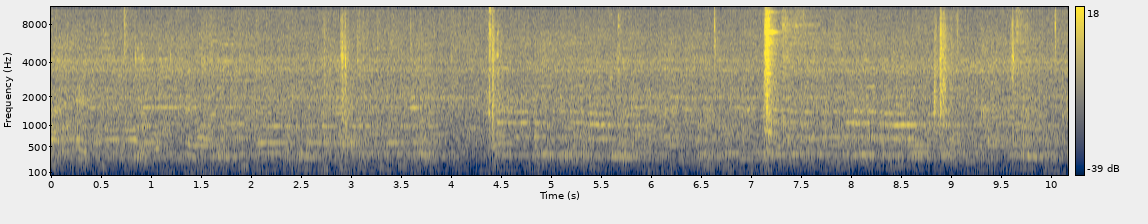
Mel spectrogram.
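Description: Indistinct background voices with faint music, broken by a few sharp clicks, the loudest about seven seconds in.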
